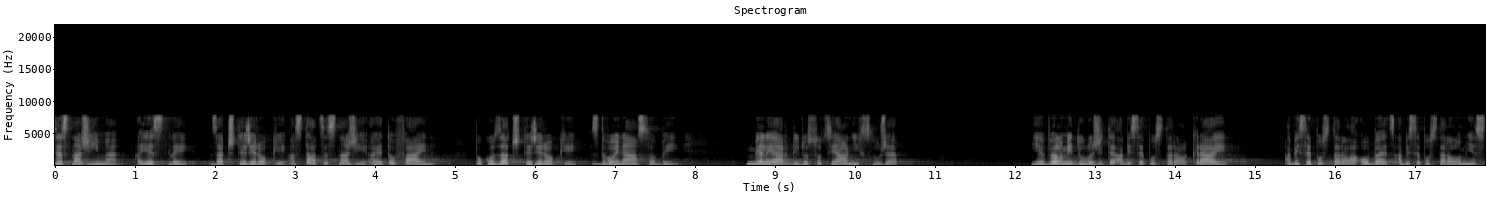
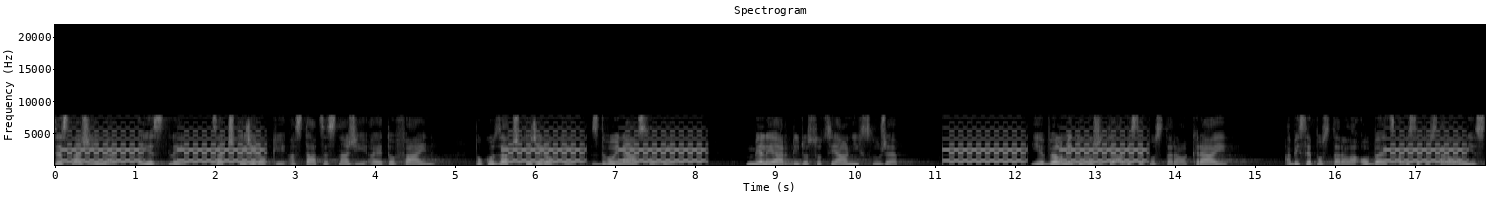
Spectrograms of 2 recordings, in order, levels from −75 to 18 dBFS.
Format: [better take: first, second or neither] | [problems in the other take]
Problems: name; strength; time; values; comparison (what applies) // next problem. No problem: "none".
first | background sound (Telephone); 2 dB below the speech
